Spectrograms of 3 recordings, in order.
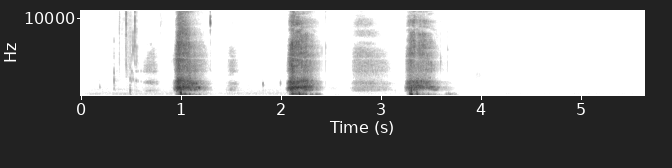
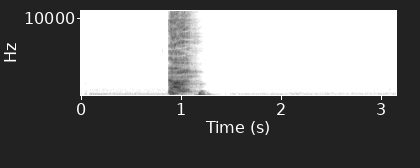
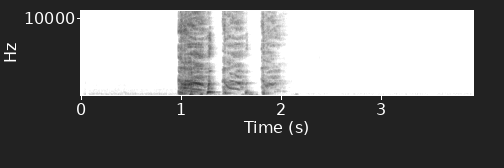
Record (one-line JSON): {"exhalation_length": "5.6 s", "exhalation_amplitude": 32768, "exhalation_signal_mean_std_ratio": 0.27, "cough_length": "3.2 s", "cough_amplitude": 26558, "cough_signal_mean_std_ratio": 0.21, "three_cough_length": "3.9 s", "three_cough_amplitude": 26821, "three_cough_signal_mean_std_ratio": 0.29, "survey_phase": "beta (2021-08-13 to 2022-03-07)", "age": "45-64", "gender": "Female", "wearing_mask": "No", "symptom_cough_any": true, "symptom_runny_or_blocked_nose": true, "symptom_shortness_of_breath": true, "symptom_sore_throat": true, "symptom_fatigue": true, "symptom_fever_high_temperature": true, "symptom_change_to_sense_of_smell_or_taste": true, "symptom_onset": "3 days", "smoker_status": "Ex-smoker", "respiratory_condition_asthma": true, "respiratory_condition_other": false, "recruitment_source": "Test and Trace", "submission_delay": "1 day", "covid_test_result": "Positive", "covid_test_method": "RT-qPCR", "covid_ct_value": 21.6, "covid_ct_gene": "N gene"}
